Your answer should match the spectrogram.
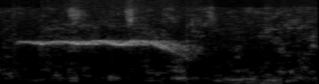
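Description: A person whistling one long, steady high note that slides down in pitch at the end, lasting about a second and a half.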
